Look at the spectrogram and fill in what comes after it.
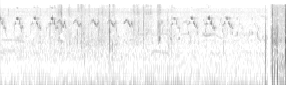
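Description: Faint bird calls: a steady series of short, high notes, each sliding downward, about three a second, over quiet outdoor ambience. Near the end, brief rustling and handling noise.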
